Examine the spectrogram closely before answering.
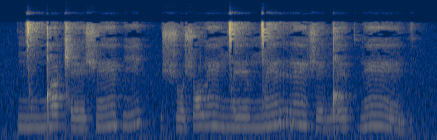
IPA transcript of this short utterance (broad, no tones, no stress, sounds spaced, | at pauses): ŋ͡ǀ i ŋ͡ǃ ɐ ǁ eː ʃ ẽː p i | ʃ ʊ ʃ ɔ l ẽː ŋ͡ǀ eː l ŋ͡ǀ ẽ r ẽ ʃ e ŋ͡ǃ eː p d ẽː d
